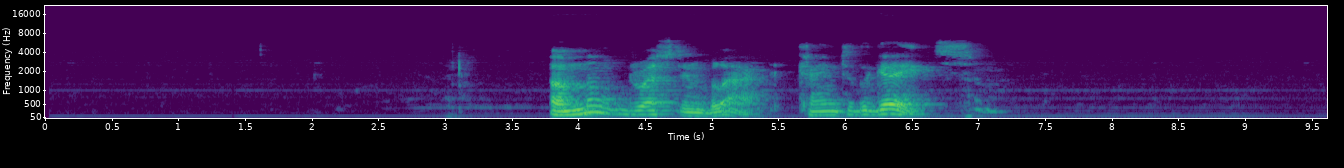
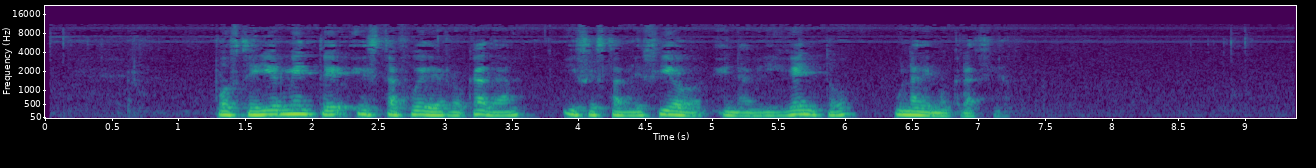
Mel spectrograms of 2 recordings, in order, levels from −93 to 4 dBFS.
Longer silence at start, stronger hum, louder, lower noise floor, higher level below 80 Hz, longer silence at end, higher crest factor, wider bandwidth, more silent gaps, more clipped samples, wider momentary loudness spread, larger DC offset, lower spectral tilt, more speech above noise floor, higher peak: first, 3.8 s vs 1.3 s; neither; about the same, -25 LUFS vs -24 LUFS; first, -73 dBFS vs -65 dBFS; second, -66 dBFS vs -52 dBFS; about the same, 2.5 s vs 2.4 s; first, 24 dB vs 16 dB; second, 6.4 kHz vs 10.5 kHz; neither; neither; first, 20 LU vs 11 LU; neither; about the same, -8.5 dB/octave vs -7.5 dB/octave; first, 49 dB vs 42 dB; first, -6 dBFS vs -10 dBFS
